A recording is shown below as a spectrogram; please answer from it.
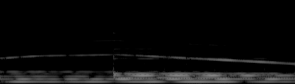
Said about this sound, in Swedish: Ambulansmännen ringer omedelbart polis som kommer med blinkande rödljus och tjutande sirener.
